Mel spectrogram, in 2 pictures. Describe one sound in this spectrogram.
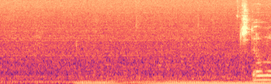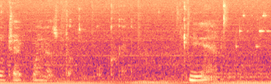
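Video game music plays softly.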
